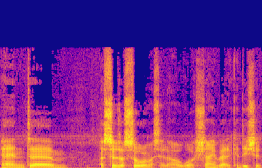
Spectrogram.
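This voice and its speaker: With an English accent, a man talks at a moderate pace in a fairly low pitch. Noticeable background noise is present. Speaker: record collector vlogger. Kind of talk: casual vlog. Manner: hesitant, many fillers.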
